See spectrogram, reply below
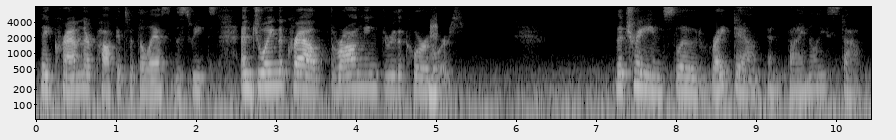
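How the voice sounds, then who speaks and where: A woman teacher reading a children's novel aloud in a deliberate, explanatory way. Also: on the low side, a little hiss or hum, rough recording. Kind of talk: storybook read-aloud.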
